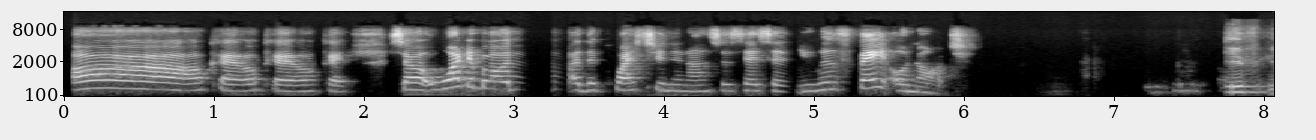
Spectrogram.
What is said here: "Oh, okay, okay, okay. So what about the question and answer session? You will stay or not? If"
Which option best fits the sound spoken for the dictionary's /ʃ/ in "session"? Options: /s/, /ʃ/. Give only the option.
/s/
